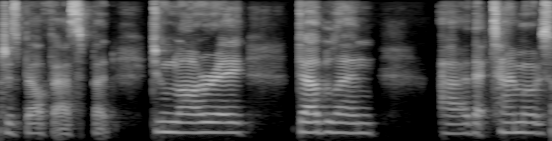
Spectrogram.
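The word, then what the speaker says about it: Dún Laoghaire: One that a friend was doing on the beach, one that a friend was doing in Dunlore.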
